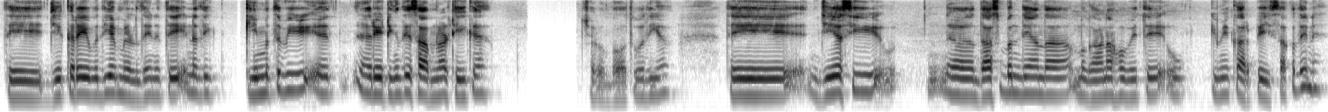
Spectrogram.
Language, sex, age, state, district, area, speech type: Punjabi, male, 30-45, Punjab, Amritsar, urban, spontaneous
